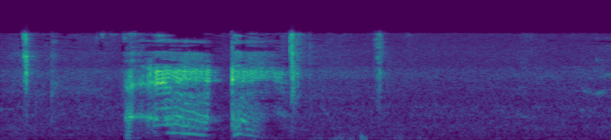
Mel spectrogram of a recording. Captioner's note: cough; clears throat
